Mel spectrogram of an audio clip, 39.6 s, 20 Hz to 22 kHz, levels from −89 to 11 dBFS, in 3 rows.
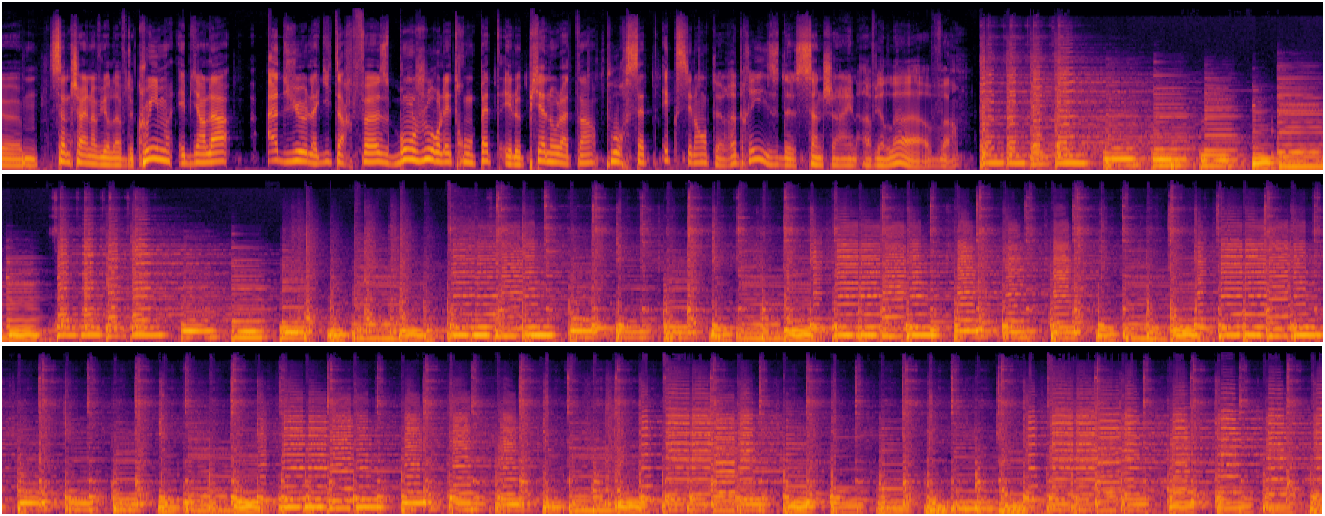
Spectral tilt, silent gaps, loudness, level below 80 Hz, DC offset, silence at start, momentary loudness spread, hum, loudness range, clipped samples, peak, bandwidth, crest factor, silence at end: -5.5 dB/octave; none; -16 LUFS; -30 dBFS; under 0.1%; 0 s; 6 LU; none; 3 LU; under 0.1%; -2 dBFS; 17 kHz; 14 dB; 0 s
